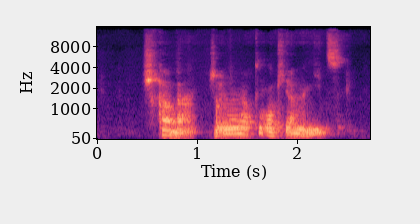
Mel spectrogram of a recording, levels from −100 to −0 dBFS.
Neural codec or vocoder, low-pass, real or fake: codec, 44.1 kHz, 2.6 kbps, DAC; 14.4 kHz; fake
